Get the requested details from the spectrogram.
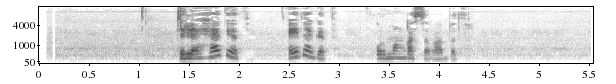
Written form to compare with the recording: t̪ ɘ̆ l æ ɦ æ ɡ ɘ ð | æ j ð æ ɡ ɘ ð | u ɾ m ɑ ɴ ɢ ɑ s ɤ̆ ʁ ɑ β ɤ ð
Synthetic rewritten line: t̪ ɘ̆ l æ ɦ æ ɡ ɘ ð | æ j ð æ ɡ ɘ ð | u ɾ m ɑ ɴ ɢ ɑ s ɤ̆ ʁ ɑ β ɤ ð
